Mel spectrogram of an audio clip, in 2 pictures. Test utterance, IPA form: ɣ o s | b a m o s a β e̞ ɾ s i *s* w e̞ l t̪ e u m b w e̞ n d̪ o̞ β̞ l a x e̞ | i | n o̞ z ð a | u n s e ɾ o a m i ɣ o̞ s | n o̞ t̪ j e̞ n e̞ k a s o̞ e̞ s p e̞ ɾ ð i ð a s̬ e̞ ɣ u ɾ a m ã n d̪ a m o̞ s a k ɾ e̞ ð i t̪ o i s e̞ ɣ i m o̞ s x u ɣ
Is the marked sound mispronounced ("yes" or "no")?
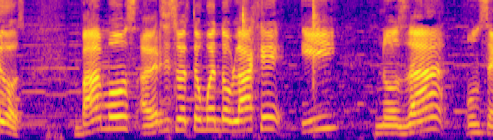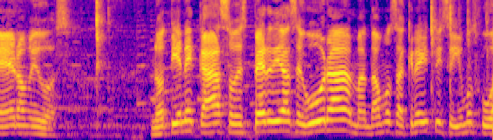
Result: no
